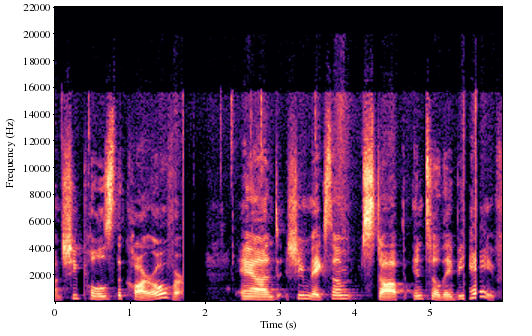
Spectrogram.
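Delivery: normal talking voice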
